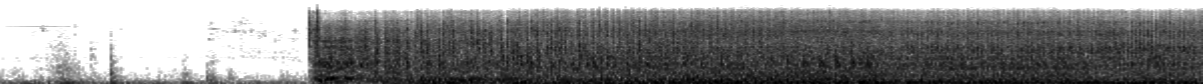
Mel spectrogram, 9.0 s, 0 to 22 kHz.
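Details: 1995 International 4700 dump truck, DT466 diesel, after fuel system starved and re-primed following tank leak repair, sat about a week; quiet two seconds, then catches at once and settles into steady even idle clatter; normal start.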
